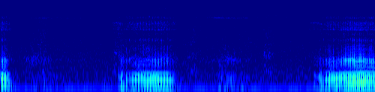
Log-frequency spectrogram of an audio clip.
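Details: Emma, a pet bulldog, snoring while relaxed and without stress: two deep, rasping snores on the in-breath, a quiet gap between them, over a steady low hum.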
